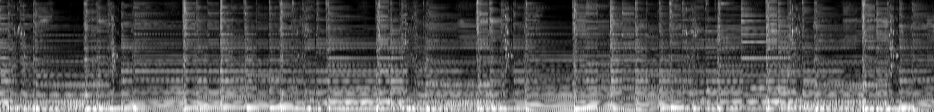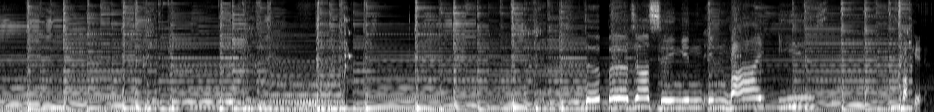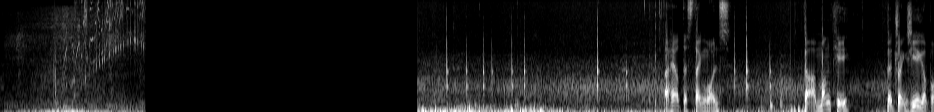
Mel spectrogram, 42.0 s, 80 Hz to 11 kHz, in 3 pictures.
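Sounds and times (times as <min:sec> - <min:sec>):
acoustic guitar strumming chords: 0:00.0 - 0:28.1.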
